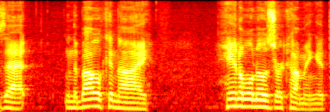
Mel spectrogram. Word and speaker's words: Cannae: It's pronounced Canae.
